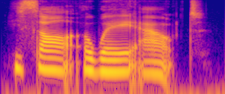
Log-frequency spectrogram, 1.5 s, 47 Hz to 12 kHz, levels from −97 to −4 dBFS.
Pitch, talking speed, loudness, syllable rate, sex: 180 Hz, 200 wpm, -17 LUFS, 4.0 syllables/s, female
